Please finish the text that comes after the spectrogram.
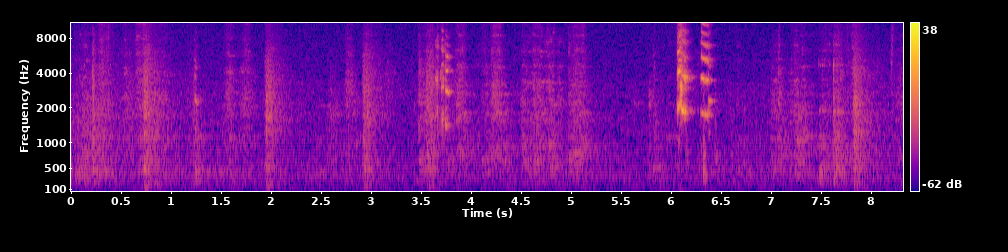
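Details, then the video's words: Rosy-faced lovebird kept as a pet: soft scratching and rustling throughout, broken by a brief squeaky chirp midway and then two loud, harsh high chirps in quick succession. "Lovebird Chirping Sounds"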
